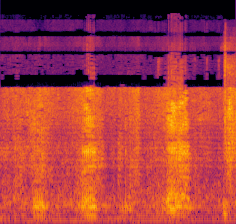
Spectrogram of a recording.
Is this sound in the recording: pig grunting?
yes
